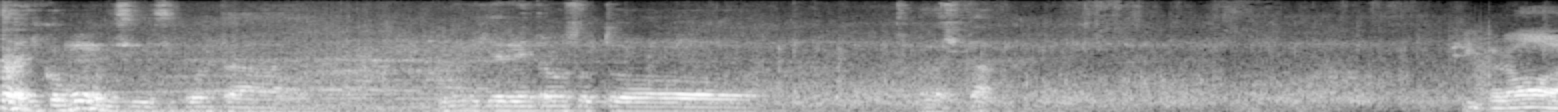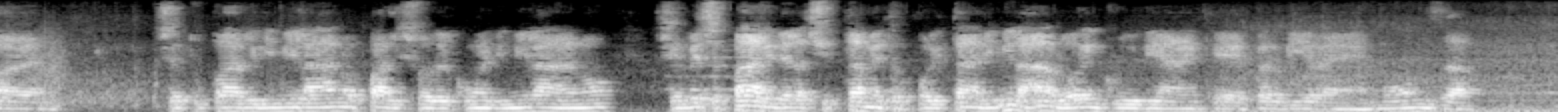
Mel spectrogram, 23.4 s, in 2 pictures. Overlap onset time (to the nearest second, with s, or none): none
